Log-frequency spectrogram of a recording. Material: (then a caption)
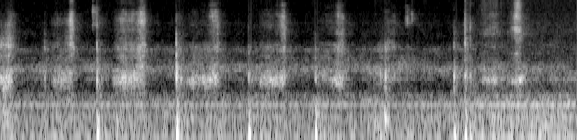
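Leather. A stiff bristle glue brush is rubbed across the light tan leather outsole of a Jil Sander shoe held in the hand, spreading glue over the solid surface. Quiet, dry scratchy brushing strokes carry low, soft bumps that stand out about eight times, each dying away almost instantly.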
